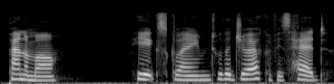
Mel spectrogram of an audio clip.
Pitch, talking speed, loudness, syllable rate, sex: 215 Hz, 160 wpm, -19 LUFS, 5.4 syllables/s, female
